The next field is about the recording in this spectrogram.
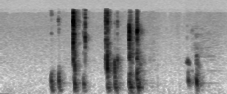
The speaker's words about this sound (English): Okay, a lot of typing going on. Not anymore.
